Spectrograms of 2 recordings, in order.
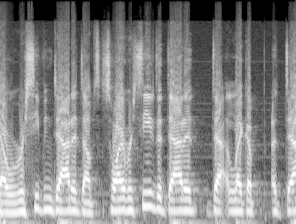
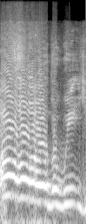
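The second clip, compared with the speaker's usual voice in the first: high, loud oh oh oh; excited realization; 10 semitones higher, 4 dB louder than usual. Real, not acted. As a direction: suddenly get it, excitedly. Sudden recognition.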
